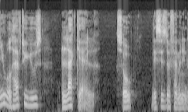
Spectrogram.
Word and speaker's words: laquelle: singular, we saw it laquelle, okay, so basically same rule, Q-U, U is not pronounced here, and then you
